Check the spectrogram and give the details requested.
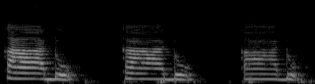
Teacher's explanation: lidah naik ke atas dan ke belakang. Bibir itu membulat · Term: O yang bulat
